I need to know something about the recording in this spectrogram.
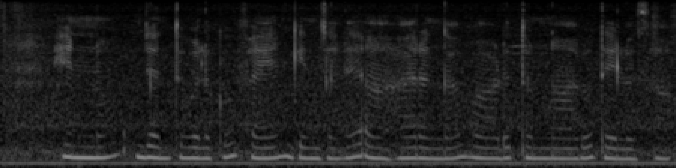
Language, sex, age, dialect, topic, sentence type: Telugu, female, 18-24, Utterandhra, agriculture, statement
